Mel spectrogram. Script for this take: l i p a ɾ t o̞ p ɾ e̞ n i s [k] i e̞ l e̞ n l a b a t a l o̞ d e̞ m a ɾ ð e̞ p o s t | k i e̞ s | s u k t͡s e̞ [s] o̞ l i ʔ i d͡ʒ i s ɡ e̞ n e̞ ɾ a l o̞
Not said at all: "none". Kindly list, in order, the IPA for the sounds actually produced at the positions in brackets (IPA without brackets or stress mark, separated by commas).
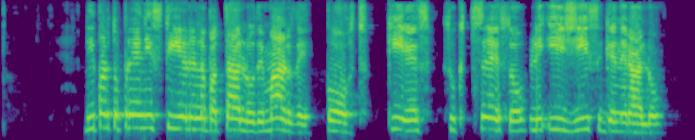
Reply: t, s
